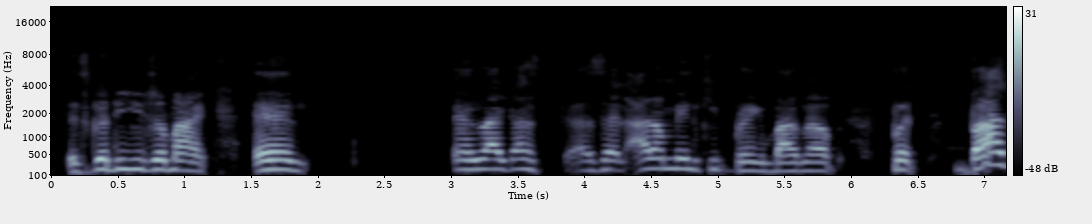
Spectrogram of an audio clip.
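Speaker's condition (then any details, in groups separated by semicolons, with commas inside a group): Cerebral palsy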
